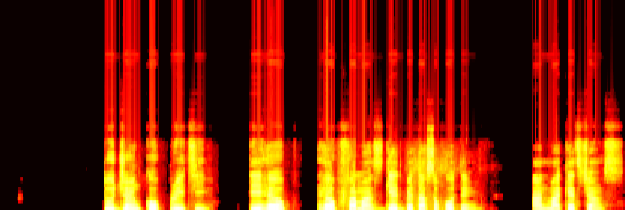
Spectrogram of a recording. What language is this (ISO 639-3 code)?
pcm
